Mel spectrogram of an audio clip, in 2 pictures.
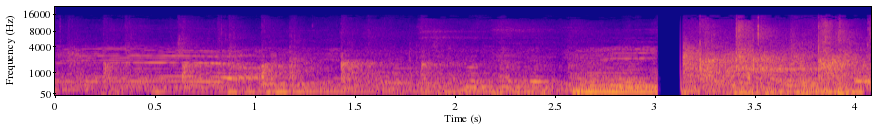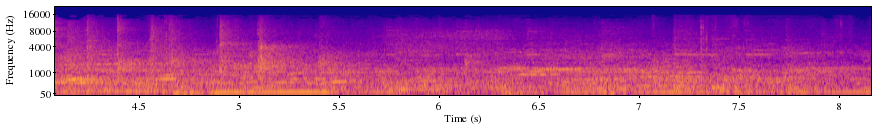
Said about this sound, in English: All right, clap a little more right here for John Atkins.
